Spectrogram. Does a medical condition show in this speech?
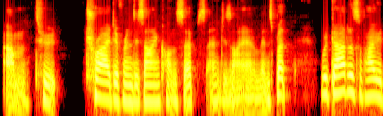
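No.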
